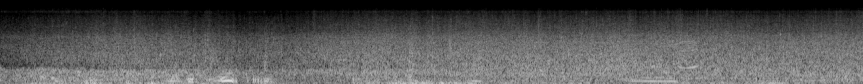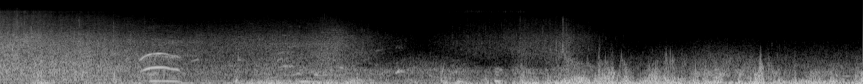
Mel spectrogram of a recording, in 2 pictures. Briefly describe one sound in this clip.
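Water rushes and splashes loudly around a tube on a slide.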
